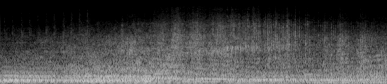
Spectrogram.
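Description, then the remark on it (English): An aircraft's propeller engine drones steadily in flight at 15,000 feet, after its crew has dropped their payload on the railway yards in Hanover, Germany: a loud, continuous throbbing hum with low harmonic tones and a broad rushing roar that never lets up. “And the place where I'm going to start my story is the moment where David is 15,000 feet in the air and on the brink of disaster.”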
